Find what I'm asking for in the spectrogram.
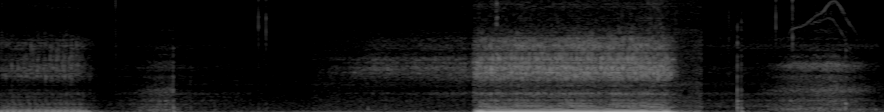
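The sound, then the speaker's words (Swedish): A dog snoring at home, lying a little way from the speakers: a short rasping snore at the start, then a longer, louder rumbling snore a couple of seconds later, with soft breathing between. “Iris, en av våra svansbarn, för det, vi har fyra svansbarn. Hon ligger och snarkar”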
